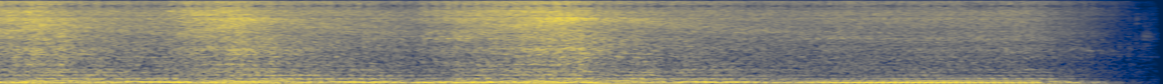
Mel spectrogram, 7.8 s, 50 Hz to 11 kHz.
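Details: 1987 Buick Turbo T (Grand National) back running after 12 years: deep, even exhaust rumble swelling and easing with the throttle, no ticks or scraping; normal running.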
